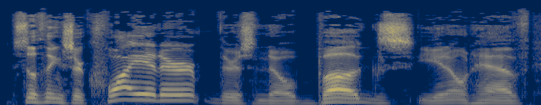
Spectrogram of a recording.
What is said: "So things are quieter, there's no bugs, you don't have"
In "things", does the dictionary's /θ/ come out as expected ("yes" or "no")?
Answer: yes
